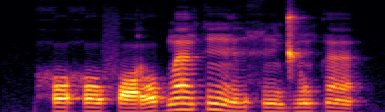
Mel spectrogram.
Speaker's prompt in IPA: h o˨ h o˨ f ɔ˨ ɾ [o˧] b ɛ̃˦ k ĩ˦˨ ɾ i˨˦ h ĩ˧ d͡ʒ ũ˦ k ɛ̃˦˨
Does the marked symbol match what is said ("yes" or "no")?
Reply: no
